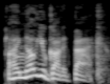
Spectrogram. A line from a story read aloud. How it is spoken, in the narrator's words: Leisha shouted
